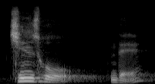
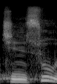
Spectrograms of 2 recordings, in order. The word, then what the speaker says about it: 진소: 제가 한국 이름으로는 아 진소인데 이거를 미국 사람들은 절대로 그렇게 발음 못 합니다 그래서 꼭 저면 진수 이렇게 발음해요이 소를 못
